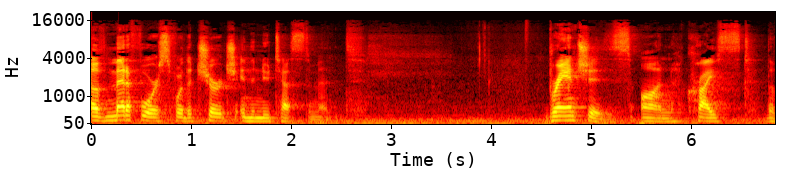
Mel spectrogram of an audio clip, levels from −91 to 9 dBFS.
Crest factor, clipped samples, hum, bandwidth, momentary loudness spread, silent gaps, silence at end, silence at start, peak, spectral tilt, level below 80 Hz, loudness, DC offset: 22 dB; under 0.1%; none; 16.5 kHz; 25 LU; none; 0 s; 0 s; 0 dBFS; -3 dB/octave; -42 dBFS; -19 LUFS; under 0.1%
